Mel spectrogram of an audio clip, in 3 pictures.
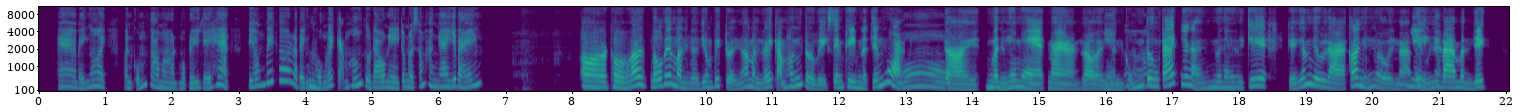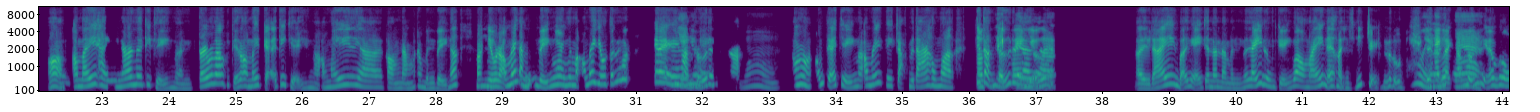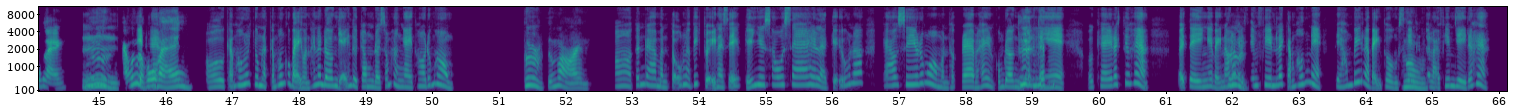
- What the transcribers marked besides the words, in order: other background noise; tapping; distorted speech; laughing while speaking: "để mình viết chuyện luôn"; laugh; unintelligible speech
- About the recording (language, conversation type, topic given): Vietnamese, podcast, Bạn thường lấy cảm hứng từ đâu trong đời sống hằng ngày?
